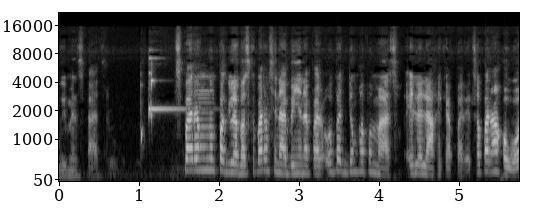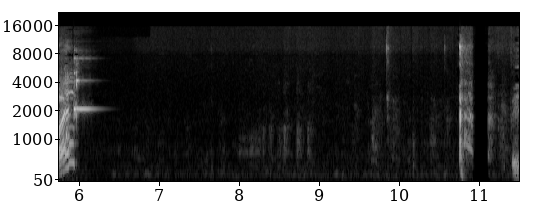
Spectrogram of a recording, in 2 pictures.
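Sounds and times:
speech: 0:00.0 - 0:06.1
person coughing after gin went down the wrong way: 0:10.7 - 0:11.0.

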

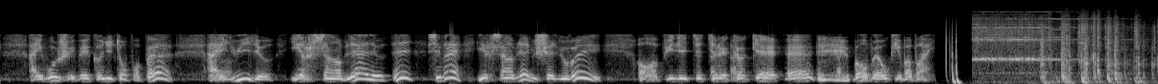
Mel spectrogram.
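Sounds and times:
speech: 0:00.3 - 0:09.6
telephone ringing with a bright electronic trill: 0:09.7 - 0:11.5.

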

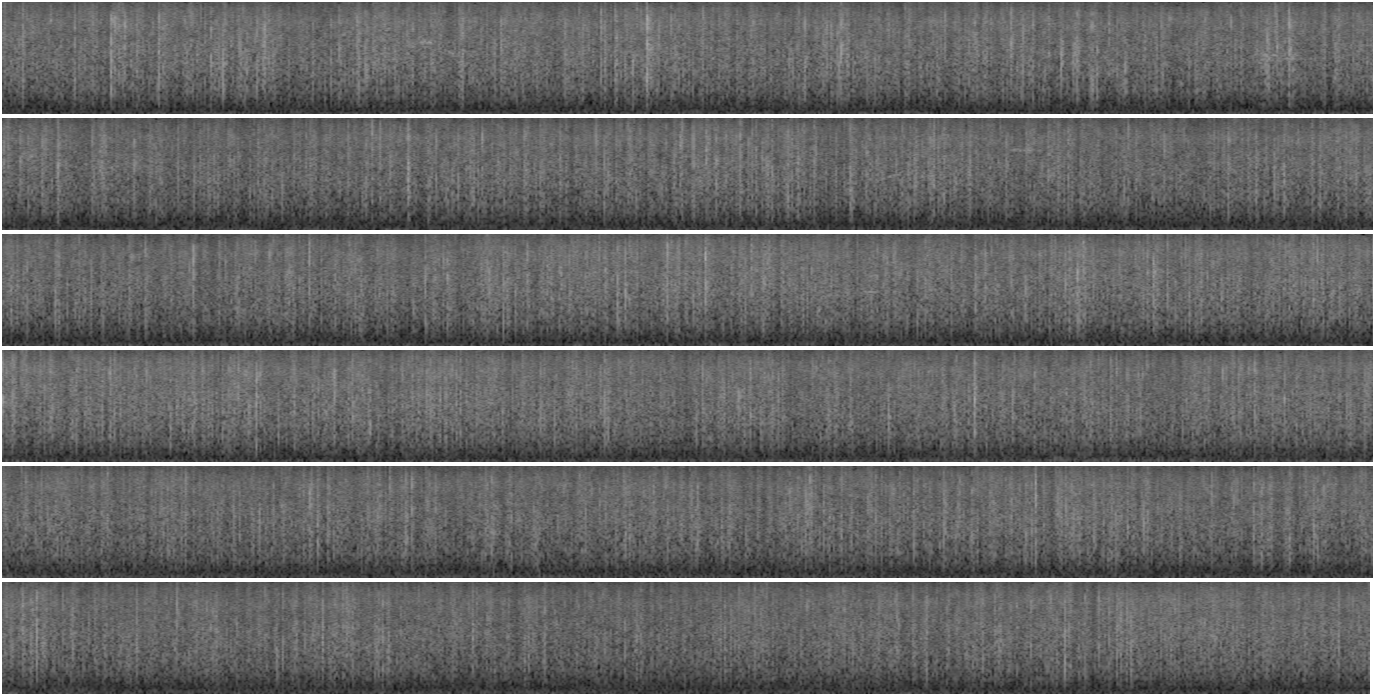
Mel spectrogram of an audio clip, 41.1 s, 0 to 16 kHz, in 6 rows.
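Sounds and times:
dense rain pattering on a tent while camping: 0:00.0 - 0:41.0.

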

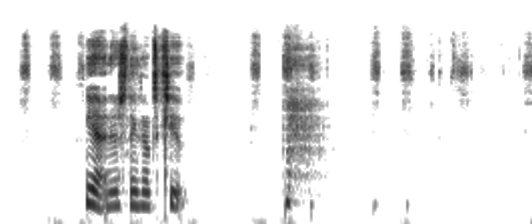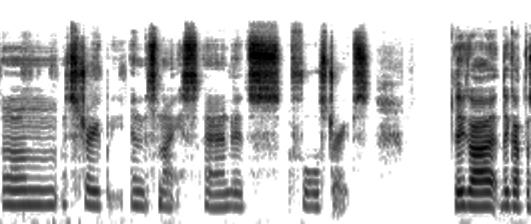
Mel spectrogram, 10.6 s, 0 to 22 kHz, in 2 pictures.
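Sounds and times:
mechanical pencil scratching across paper while drawing: 0:00.1 - 0:02.8, 0:03.7 - 0:07.3
speech: 0:00.8 - 0:02.0, 0:02.8 - 0:03.2, 0:05.3 - 0:10.6.

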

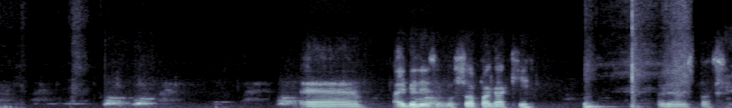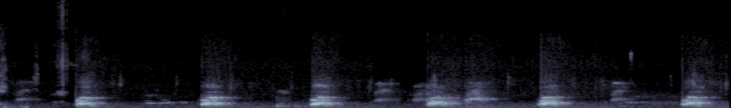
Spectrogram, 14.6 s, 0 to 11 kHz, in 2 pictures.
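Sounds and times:
faint constant hum: 0:00.0 - 0:14.6
dogs fighting, barking and scuffling: 0:00.2 - 0:03.1, 0:07.4 - 0:14.6
speech: 0:03.0 - 0:05.4, 0:06.7 - 0:07.5.

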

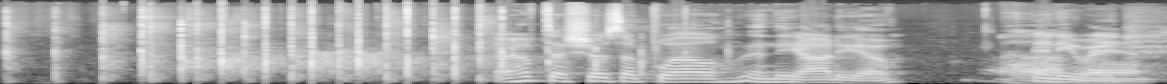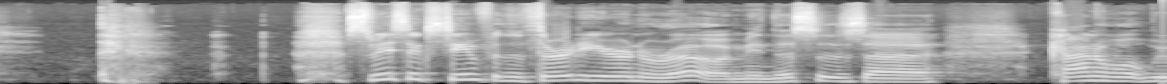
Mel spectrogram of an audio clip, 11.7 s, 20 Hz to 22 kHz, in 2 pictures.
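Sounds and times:
sharp hand claps: 0:00.0 - 0:04.1
speech: 0:02.5 - 0:06.5, 0:07.6 - 0:11.6.

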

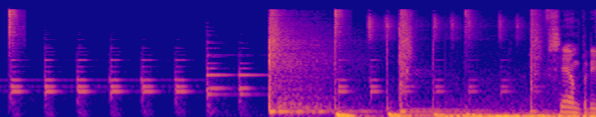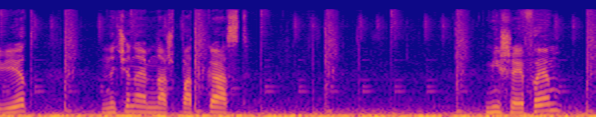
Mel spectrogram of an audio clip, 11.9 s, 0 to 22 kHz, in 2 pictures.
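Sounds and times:
car engine and road rumble inside car cabin: 0:04.2 - 0:11.9
speech: 0:05.6 - 0:08.5, 0:10.8 - 0:11.7.

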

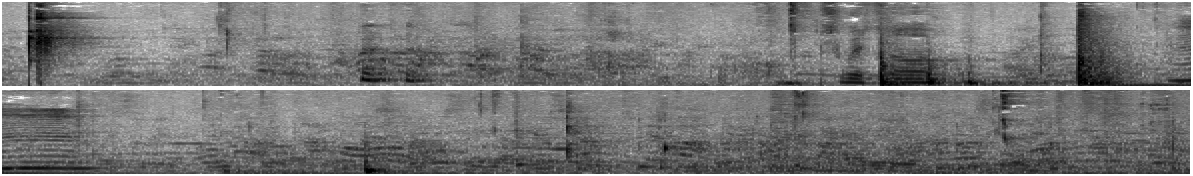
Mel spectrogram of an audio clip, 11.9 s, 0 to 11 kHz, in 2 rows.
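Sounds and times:
glasses clinking in a toast: 0:00.0 - 0:00.6
people chattering: 0:00.0 - 0:11.8
people chuckling softly: 0:01.6 - 0:02.5
speech: 0:01.8 - 0:02.2, 0:04.2 - 0:04.8.

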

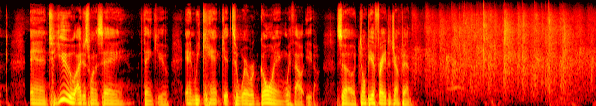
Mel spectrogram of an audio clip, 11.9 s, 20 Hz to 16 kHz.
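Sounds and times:
speech: 0:00.6 - 0:08.4
audience applauding: 0:07.8 - 0:11.9.

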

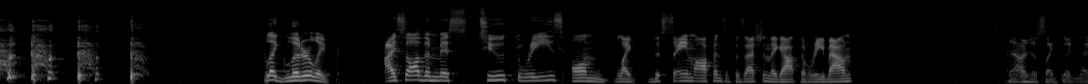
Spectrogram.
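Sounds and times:
person coughing: 0:00.0 - 0:01.6
speech: 0:02.7 - 0:08.6, 0:10.1 - 0:10.8.

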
